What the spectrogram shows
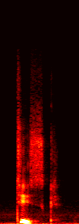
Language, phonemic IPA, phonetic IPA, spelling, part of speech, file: Swedish, /ˈtʏsːk/, [ˈt̪ʰʏs̪ːk], tysk, adjective / noun, Sv-tysk.ogg
- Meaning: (adjective) German (of or pertaining to Germany, Germans, or the German language); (noun) a German (person from Germany)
